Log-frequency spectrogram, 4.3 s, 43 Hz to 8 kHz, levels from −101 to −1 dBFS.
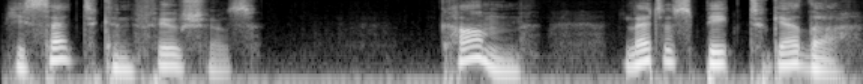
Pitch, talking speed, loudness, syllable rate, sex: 135 Hz, 125 wpm, -19 LUFS, 4.5 syllables/s, male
